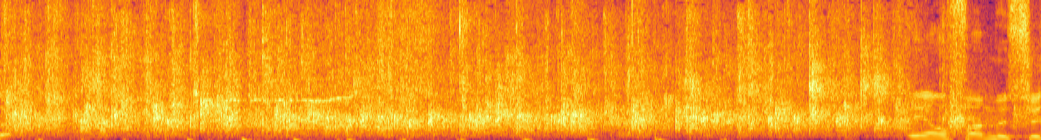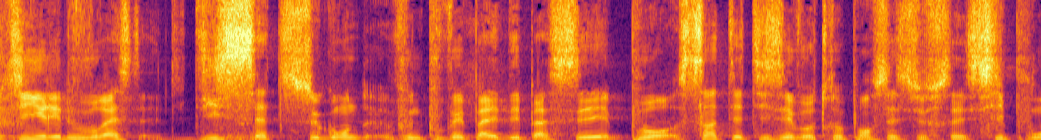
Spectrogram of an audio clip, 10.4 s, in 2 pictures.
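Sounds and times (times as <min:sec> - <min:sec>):
audience applause: 0:00.0 - 0:05.1
speech: 0:04.6 - 0:10.4.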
